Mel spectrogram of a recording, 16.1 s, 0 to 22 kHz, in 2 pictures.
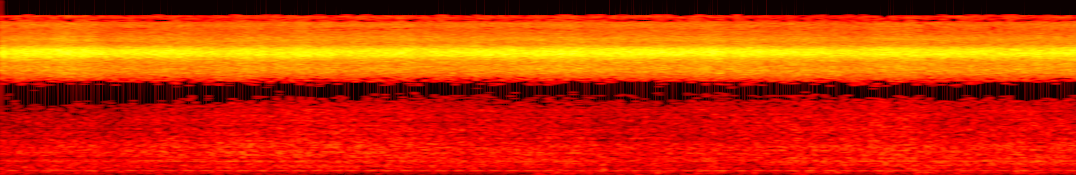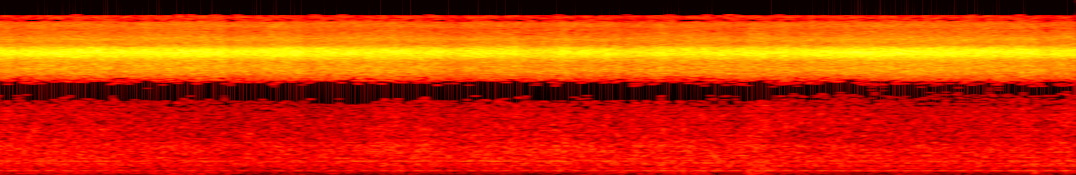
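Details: Cassin's 17-year cicadas, Magicicada cassini, males gathered in Kansas forest trees in 2015, chorusing together to attract females; a loud, steady high-pitched droning buzz holds throughout with no breaks, faint low hum beneath.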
